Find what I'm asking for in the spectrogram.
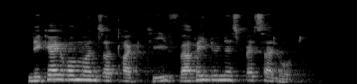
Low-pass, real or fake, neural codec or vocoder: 10.8 kHz; real; none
